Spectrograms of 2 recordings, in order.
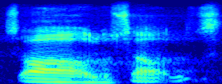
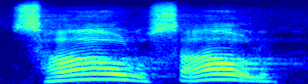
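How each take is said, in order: First: It is said in a deep, otherworldly put-on voice. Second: It is said in an ordinary speaking voice.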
